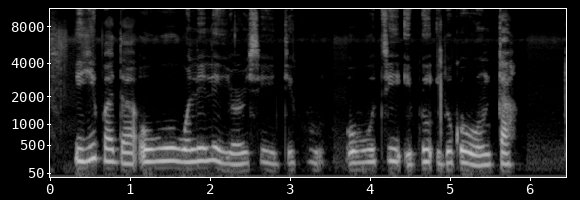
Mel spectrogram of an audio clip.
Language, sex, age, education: Yoruba, female, 15-29, tertiary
